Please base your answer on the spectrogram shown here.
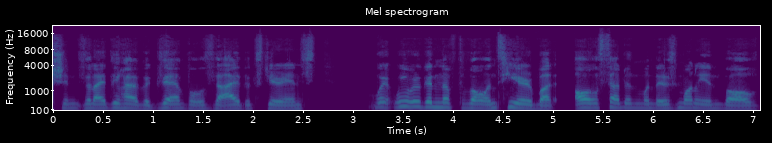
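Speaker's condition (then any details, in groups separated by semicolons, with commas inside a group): Spastic quadriplegic cerebral palsy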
